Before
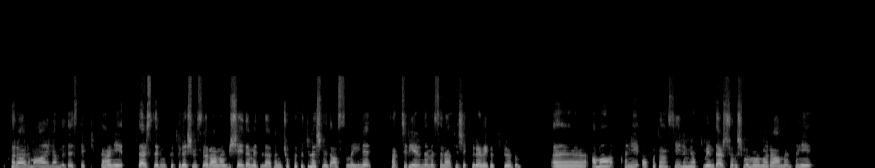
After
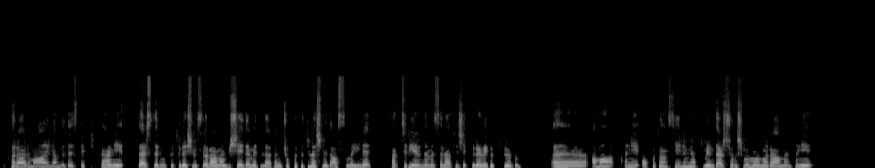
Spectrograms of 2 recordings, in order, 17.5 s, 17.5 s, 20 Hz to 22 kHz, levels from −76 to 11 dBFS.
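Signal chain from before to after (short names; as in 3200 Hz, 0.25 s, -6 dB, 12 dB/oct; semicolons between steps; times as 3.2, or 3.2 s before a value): 11.35–12.54 HPF 300 Hz 12 dB/oct; gain -1.5 dB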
